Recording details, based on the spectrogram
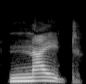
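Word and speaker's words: night: को क्या पढ़ेंगे आई तो न में अगर आई जोड़िए तो क्या बन जाएगा नाई बन जाएगा क्या बन जाएगा नाई बन जाएगा और जी एस बिल्कुल साइलेंट हो जाएगा और टी का क्या हो जाएगा ट हो जाएगा तो हम इसको क्या पढ़ते हैं नाइट क्या बोलते हैं नाइट इसका एग्जांपल्स मैं आपको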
